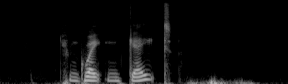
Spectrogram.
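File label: English; Trengwainton Gate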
